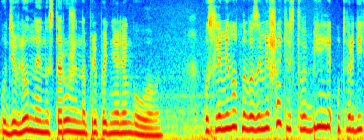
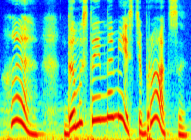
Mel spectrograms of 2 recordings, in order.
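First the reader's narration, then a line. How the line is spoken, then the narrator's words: Exclamation. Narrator (Russian): Уот воскликнул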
